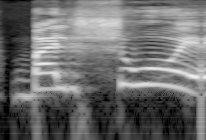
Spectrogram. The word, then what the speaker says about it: большой: Большой. Okay, the stress is on the final syllable, so it's going to stay on the final syllable in the prepositional case as well.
